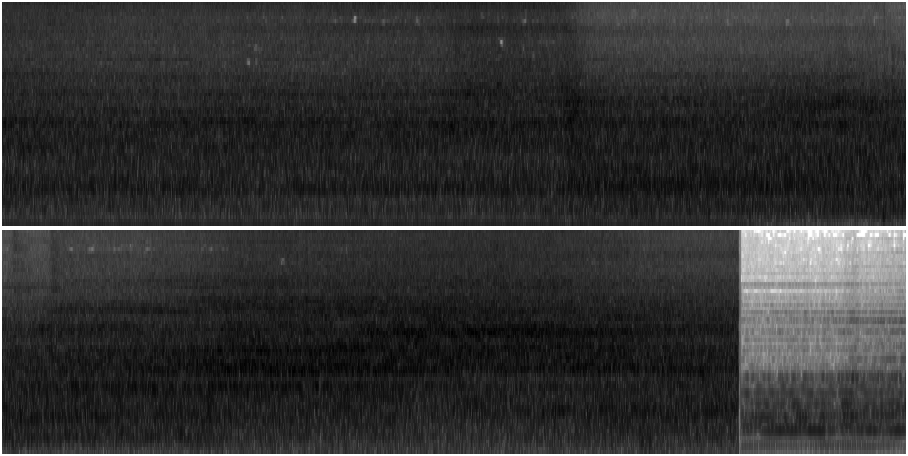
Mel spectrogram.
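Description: Vacuhand vacuum tube lifter's blower running, a loud steady rush of air through the suction tube while it holds a cardboard box. About a second and a half before the end it cuts off abruptly and gives way to electronic music.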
